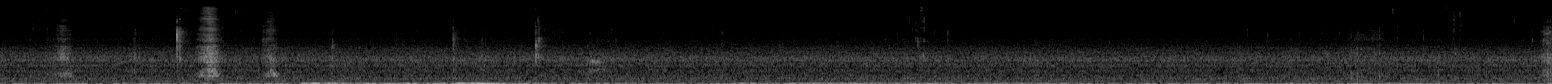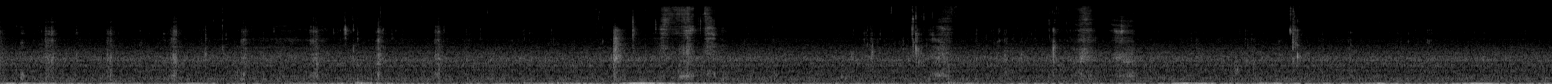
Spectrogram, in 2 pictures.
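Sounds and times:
chewing and wet mouth sounds: 9.0s - 9.6s, 13.8s - 20.8s, 23.9s - 26.8s, 27.9s - 29.9s.

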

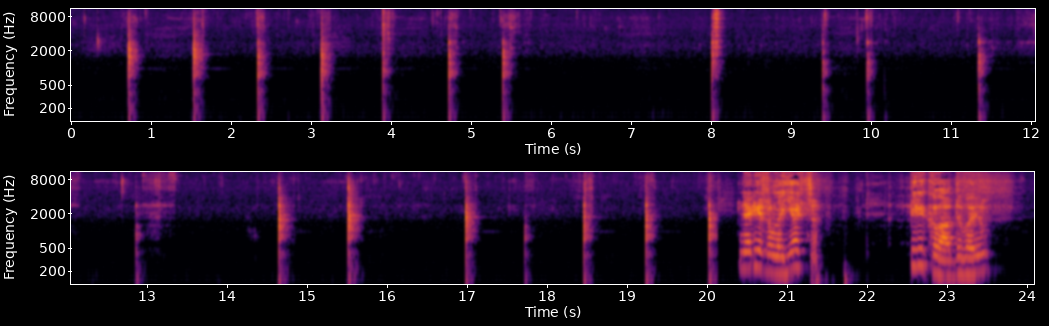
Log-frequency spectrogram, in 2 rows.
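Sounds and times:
knife chopping on wooden board: 0.7s - 0.9s, 1.5s - 1.7s, 2.3s - 2.5s, 3.1s - 3.3s, 4.7s - 5.6s, 11.3s - 11.5s, 14.6s - 14.8s, 15.5s - 15.7s, 17.0s - 18.6s, 19.2s - 19.4s.

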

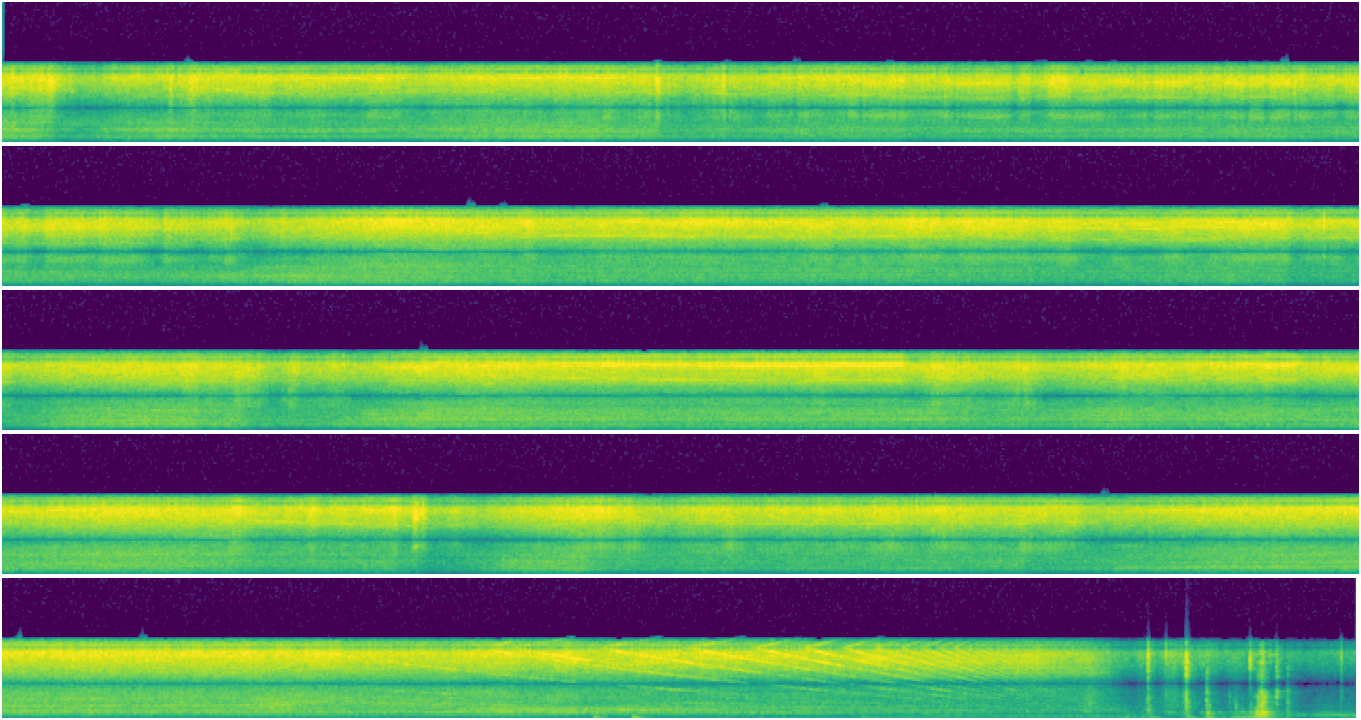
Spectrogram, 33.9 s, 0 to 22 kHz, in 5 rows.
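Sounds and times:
drill sanding rust off metal: 0.0s - 33.2s.

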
